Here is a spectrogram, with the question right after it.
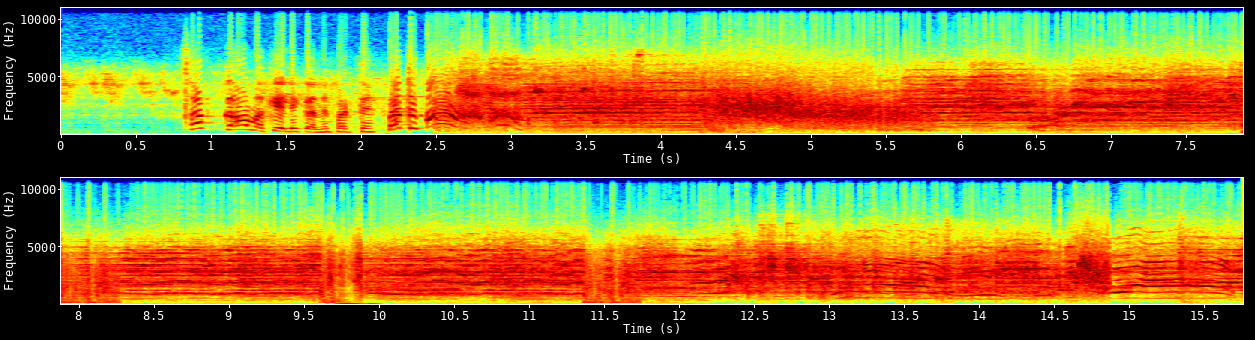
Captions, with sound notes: I've to do everything alone... (Gasps) (Gunshot) (Baby crying)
